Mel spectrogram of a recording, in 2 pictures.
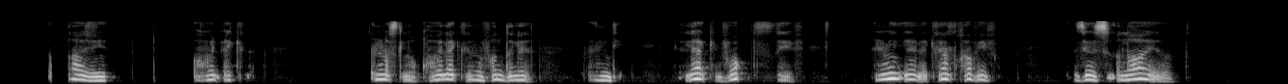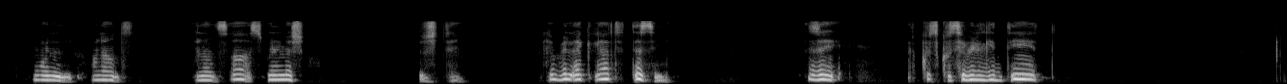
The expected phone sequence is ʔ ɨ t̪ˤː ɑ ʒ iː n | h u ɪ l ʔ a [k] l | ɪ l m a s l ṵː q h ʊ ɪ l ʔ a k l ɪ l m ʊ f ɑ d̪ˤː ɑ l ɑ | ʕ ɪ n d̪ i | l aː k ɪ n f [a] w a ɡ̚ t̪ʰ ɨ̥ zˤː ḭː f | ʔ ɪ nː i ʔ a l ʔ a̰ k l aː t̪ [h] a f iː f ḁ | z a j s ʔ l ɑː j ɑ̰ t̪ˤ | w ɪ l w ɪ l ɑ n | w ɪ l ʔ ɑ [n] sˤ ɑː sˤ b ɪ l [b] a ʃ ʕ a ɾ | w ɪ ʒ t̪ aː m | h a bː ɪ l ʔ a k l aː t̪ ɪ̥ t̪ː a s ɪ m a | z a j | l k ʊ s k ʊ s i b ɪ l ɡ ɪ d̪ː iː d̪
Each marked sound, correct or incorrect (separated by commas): correct, incorrect, incorrect, correct, incorrect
